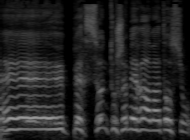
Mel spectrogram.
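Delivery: high, loud warning; guard your oars, shouting; possessive shout. Acted. GM voices boatman defending oars.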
